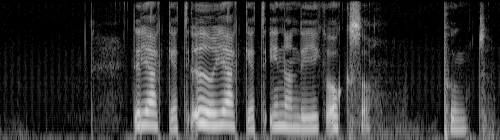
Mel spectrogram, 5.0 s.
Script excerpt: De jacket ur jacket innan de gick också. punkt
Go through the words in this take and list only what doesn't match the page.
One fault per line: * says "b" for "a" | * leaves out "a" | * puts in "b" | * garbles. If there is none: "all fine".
all fine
